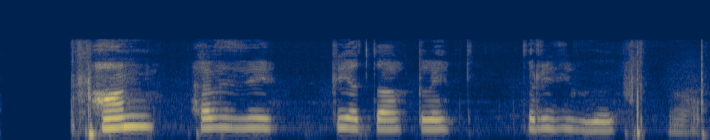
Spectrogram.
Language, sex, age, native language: Icelandic, male, 9, Icelandic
